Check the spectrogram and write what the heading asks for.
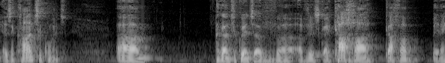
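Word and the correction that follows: Kakha: Yeah, Saba says, his name is Kacha. Yes, Kacha, but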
